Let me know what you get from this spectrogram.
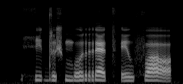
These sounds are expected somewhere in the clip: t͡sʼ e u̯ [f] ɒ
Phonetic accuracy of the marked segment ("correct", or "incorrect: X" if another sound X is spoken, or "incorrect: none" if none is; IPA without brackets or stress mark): correct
